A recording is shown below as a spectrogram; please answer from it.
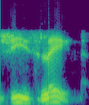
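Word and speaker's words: Ghislaine: an english pronunciation uh the proper pronunciation of ms maxwell's name is jeez lane but i don't think that's how she pronounces it and i swear i heard somebody say giesland the other and who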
